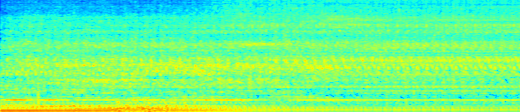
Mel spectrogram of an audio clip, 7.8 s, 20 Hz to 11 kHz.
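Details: Land Rover Discovery 2 diesel after injector loom replacement. An even, steady idle with a regular beat and no skips or stumbles. Definitely no misfire: normal idle; an SRS airbag warning is showing.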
